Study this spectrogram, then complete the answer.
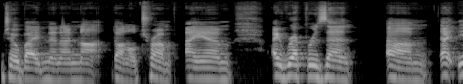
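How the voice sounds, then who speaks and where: In an American accent, a woman talks on a very clean recording where the background is silent. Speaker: magazine writer and political journalist. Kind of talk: casual interview conversation. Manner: loud and animated, gesturing wildly; uncontrolled, unmodulated tone.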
